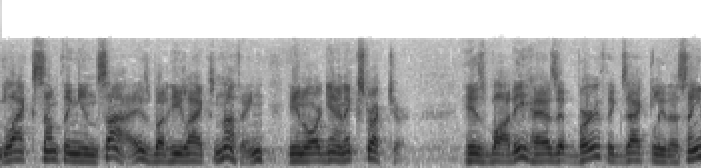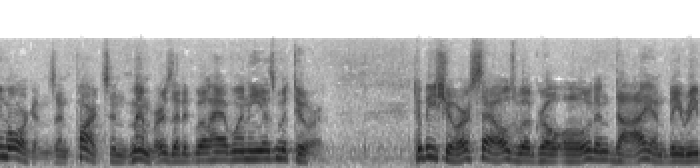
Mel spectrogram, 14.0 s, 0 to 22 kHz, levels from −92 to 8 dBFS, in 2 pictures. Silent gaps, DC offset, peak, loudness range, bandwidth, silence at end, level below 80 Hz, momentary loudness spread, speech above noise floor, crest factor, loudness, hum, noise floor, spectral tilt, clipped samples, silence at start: none; under 0.1%; 0 dBFS; 1 LU; 9.8 kHz; 0 s; -56 dBFS; 5 LU; 28 dB; 12 dB; -12 LUFS; none; -40 dBFS; -5 dB/octave; under 0.1%; 0 s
